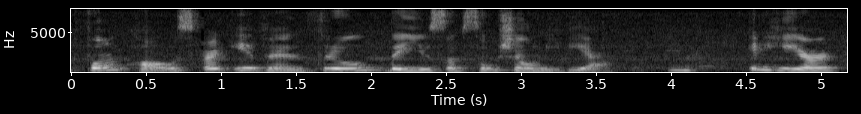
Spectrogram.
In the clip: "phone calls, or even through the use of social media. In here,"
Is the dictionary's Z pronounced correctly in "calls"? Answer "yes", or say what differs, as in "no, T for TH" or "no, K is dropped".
no, S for Z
